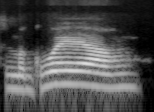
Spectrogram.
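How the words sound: The name is said in a hood pronunciation.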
